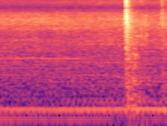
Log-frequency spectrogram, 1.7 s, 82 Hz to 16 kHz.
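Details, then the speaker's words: Jeep petrol engine with valve noise, owner suspects a loose rocker arm after 2019 head gasket and pushrod work; idles a little high with steady low hum and a brief click midway. "or if we're just going to deal with it she's idling a little high"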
